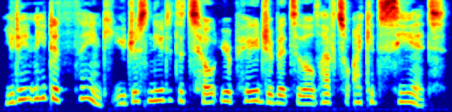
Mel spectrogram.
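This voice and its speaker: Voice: medium pitch, expressive, moderate pace, a little mellow, no echo, clean studio sound, voice pushed up, natural voice. A narrator voicing a bossy, proud teenage girl with a scoffing, demanding manner, in a fan fiction reading. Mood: scornful, irritated.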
